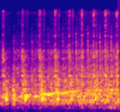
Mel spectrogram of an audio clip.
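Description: A sewing machine, fitted with a walking foot, runs steadily as it stitches a line, a close, even mechanical whir with a rapid needle rhythm and no talk over it.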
